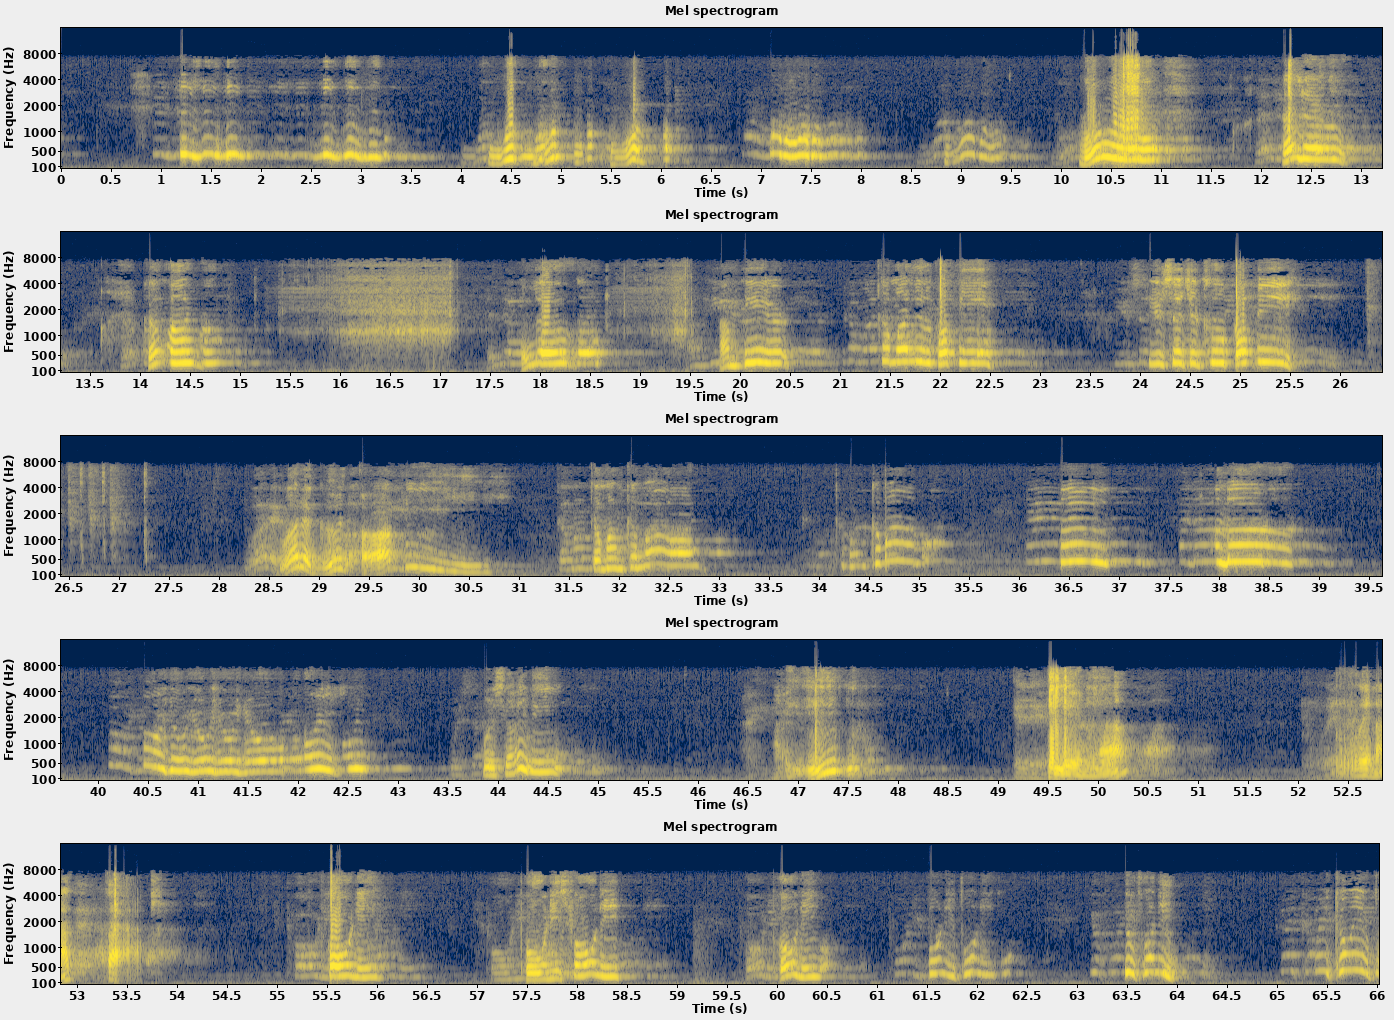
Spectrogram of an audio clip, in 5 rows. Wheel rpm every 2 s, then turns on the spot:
0, 0, 0, 0, 0, 0, 0, 0, 10, 0, 0, 0, 0, 0, 0, 0, 0, 0, 0, 0, 0, 0, 0, 0, 0, 0, 0, 0, 0, 0, 0, 0, 0.
16-18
